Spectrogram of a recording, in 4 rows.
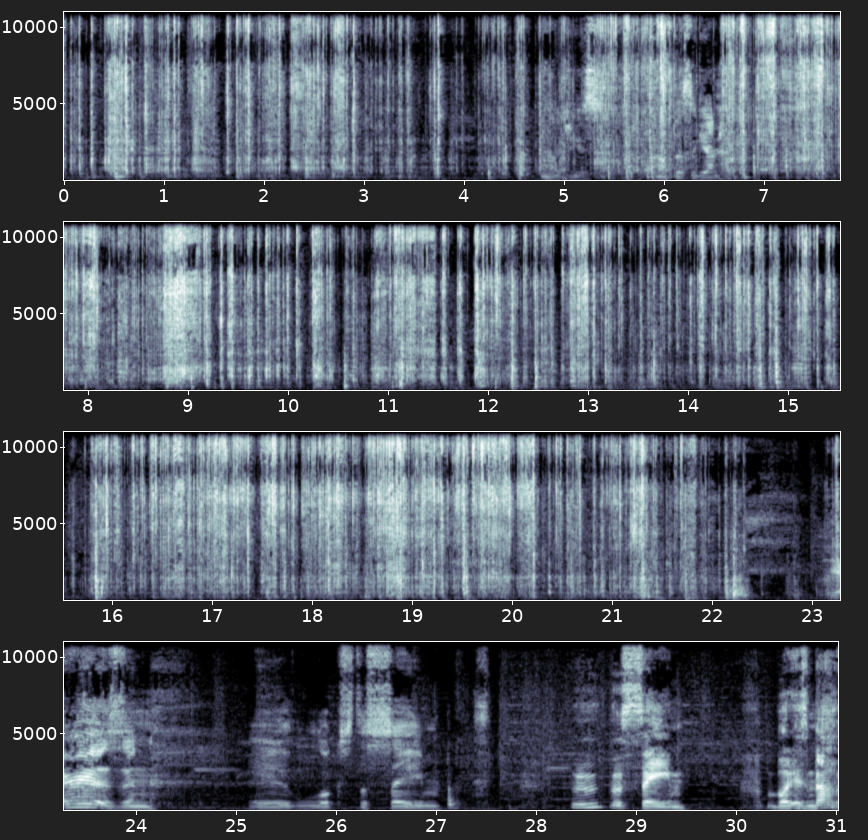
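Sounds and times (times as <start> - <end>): toy packaging crinkling and tearing: 0.0 - 22.4.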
